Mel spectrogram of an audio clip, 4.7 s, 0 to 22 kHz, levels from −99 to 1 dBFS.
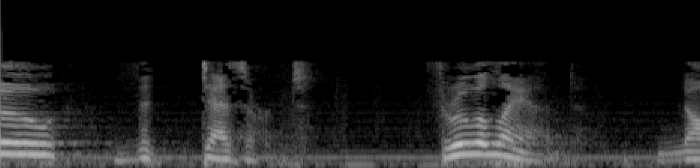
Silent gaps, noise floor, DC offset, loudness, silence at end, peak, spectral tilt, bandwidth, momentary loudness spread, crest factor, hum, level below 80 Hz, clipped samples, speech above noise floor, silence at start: none; -62 dBFS; under 0.1%; -37 LUFS; 0 s; -20 dBFS; -5.5 dB/octave; 5.8 kHz; 25 LU; 18 dB; none; -64 dBFS; under 0.1%; 26 dB; 0 s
